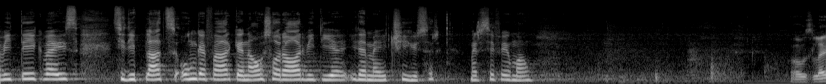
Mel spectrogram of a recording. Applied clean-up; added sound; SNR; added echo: none; none; none; none.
